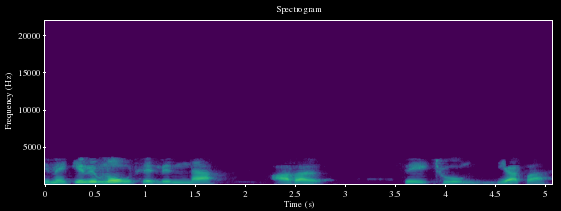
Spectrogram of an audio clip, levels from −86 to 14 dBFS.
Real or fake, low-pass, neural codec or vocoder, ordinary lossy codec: fake; 3.6 kHz; codec, 16 kHz, 1 kbps, X-Codec, HuBERT features, trained on LibriSpeech; MP3, 24 kbps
